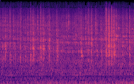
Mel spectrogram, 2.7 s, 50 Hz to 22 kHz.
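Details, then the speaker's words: Original 1966 Buick Wildcat, 10,000 miles, 425 cubic inch Nailhead V8, automatic, heard at the tailpipe: deep rumbling burble, steady and even with no misses or knocks; idling smoothly. "We'll listen to the nailhead. We'll let it idle. Okay. I'll walk to the back and listen to it idle."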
